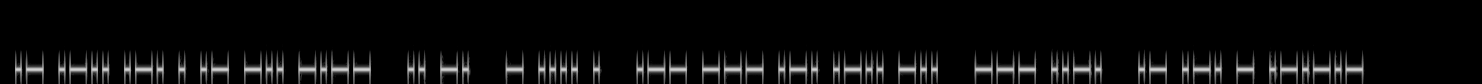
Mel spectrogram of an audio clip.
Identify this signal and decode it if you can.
Morse code, heard as a keyed tone, about 22 wpm, 700 Hz. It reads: ALREADY IN THE WORLD OF ART.
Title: Sentences from Top 1500 Words 22wpm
